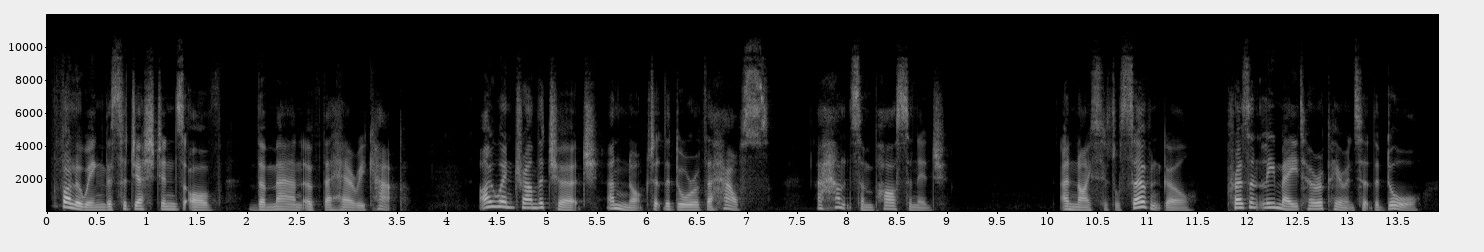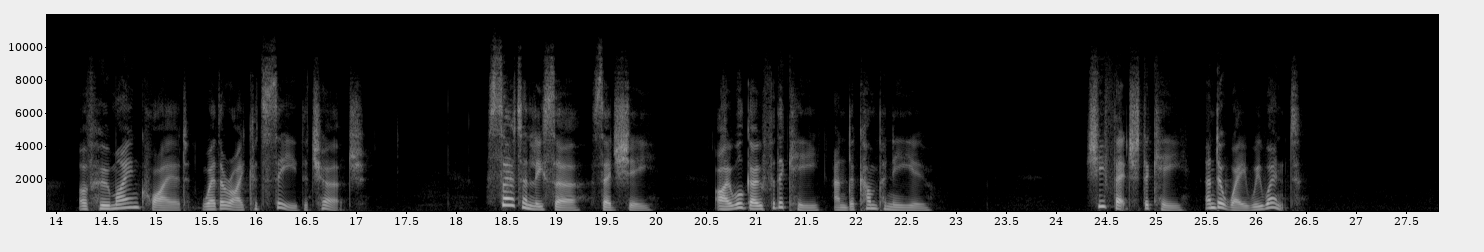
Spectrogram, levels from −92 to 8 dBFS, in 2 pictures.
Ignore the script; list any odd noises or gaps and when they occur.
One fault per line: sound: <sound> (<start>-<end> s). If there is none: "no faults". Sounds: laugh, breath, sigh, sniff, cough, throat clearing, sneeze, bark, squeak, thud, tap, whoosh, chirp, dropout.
no faults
